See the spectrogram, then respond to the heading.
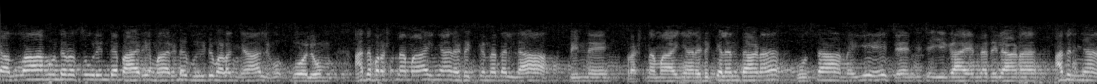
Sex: male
